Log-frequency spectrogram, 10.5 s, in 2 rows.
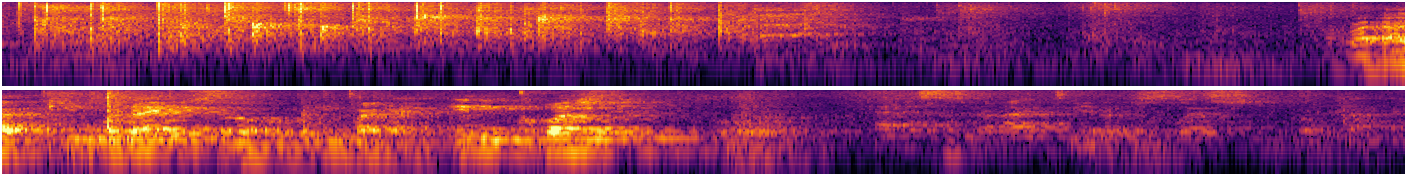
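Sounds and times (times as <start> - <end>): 
audience clapping: 0.0 - 3.4
speech: 5.0 - 7.8.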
